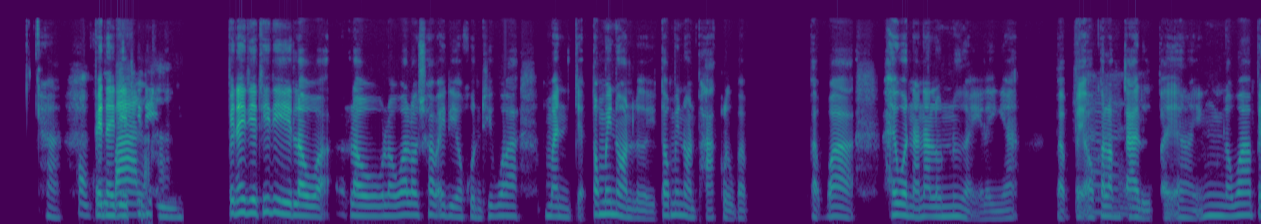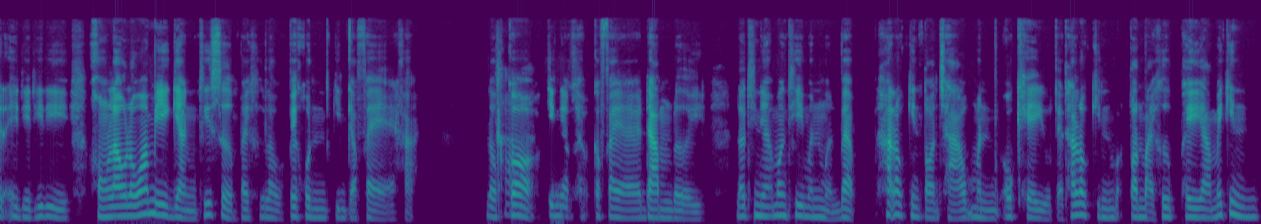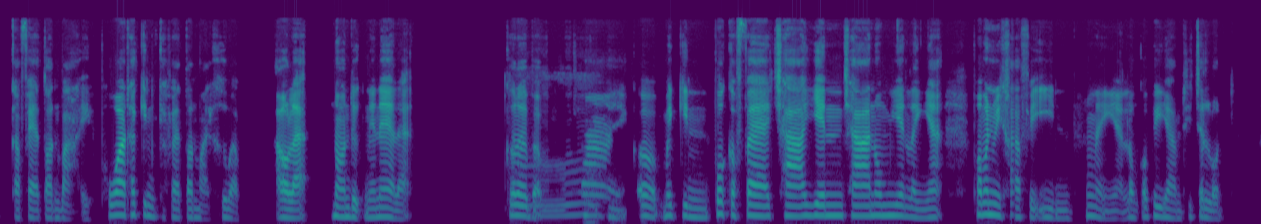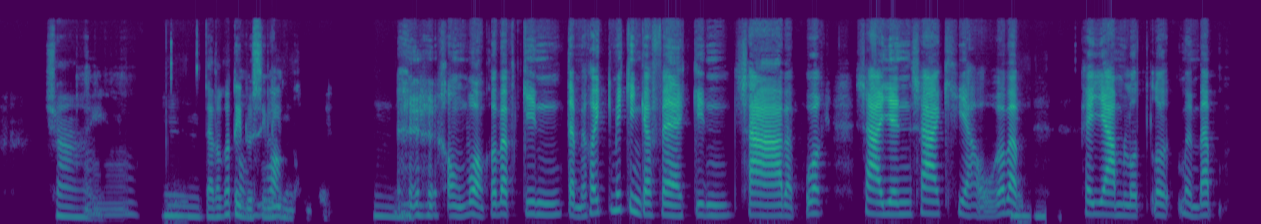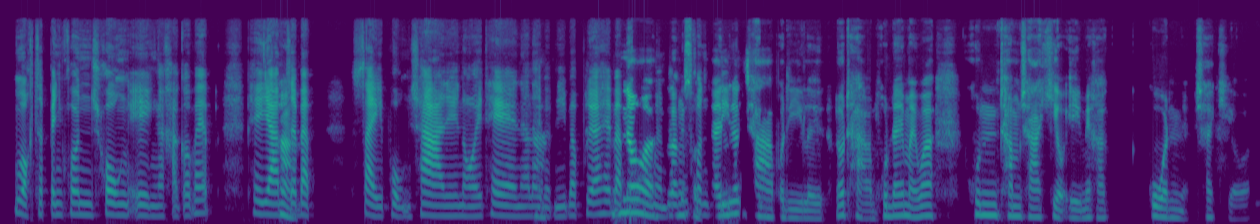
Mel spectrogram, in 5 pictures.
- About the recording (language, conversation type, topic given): Thai, unstructured, ระหว่างการนอนดึกกับการตื่นเช้า คุณคิดว่าแบบไหนเหมาะกับคุณมากกว่ากัน?
- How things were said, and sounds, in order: "กำลังกาย" said as "กะลังกาย"; other background noise; chuckle; "กำลัง" said as "กะลัง"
